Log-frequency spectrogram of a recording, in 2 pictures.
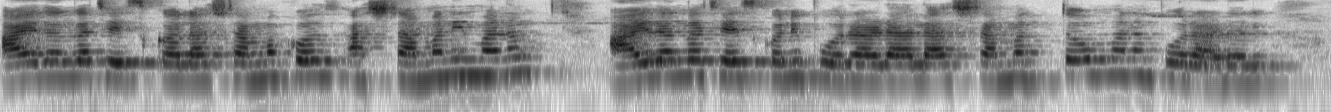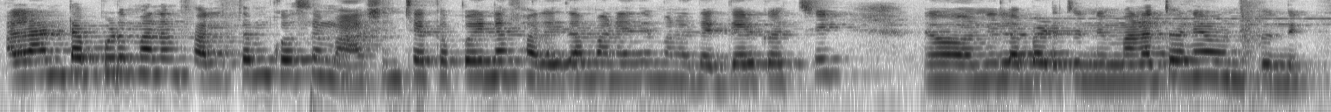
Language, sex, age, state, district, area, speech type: Telugu, female, 18-30, Telangana, Hyderabad, urban, spontaneous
